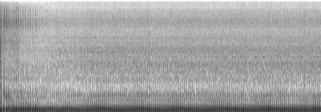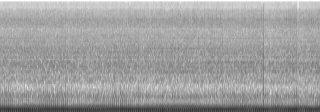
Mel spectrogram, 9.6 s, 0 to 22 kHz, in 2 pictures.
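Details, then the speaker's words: Acura RSX Type S with a new Spec D stainless full catback exhaust: deep, smooth low rumble swelling evenly from low rpm up to 5,000 rpm (VTEC not reached), with no rasp, ticking or leak hiss; healthy. "So that was like low RPMs, and then the highest I went there was 5K. I did not hit VTEC."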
